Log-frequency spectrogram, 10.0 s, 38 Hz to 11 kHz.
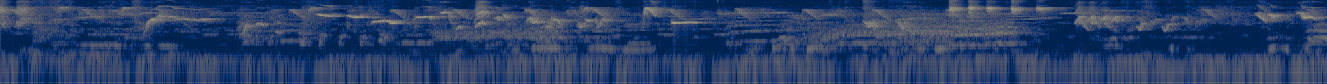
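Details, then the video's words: A young oriental magpie-robin, still untrained, produces a steady stream of quick varied chirps, slurred whistles and scratchy notes that overlap densely over ten seconds. "KaCeR BahAN,cuMan mengeluarkan SuArA aNeH d deTiK 18"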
